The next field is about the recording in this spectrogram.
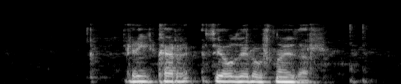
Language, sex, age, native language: Icelandic, male, 80-89, Icelandic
